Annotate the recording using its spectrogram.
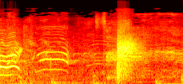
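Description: Comedy sound effects: two short arching high-pitched tones, then a sharp whip-like swish about one and a half seconds in.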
